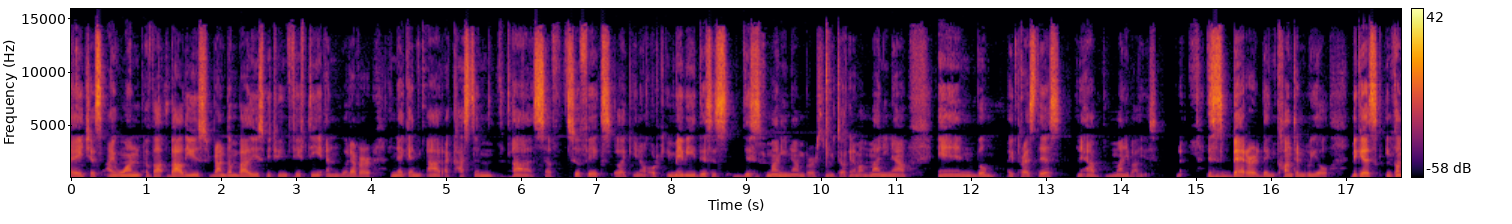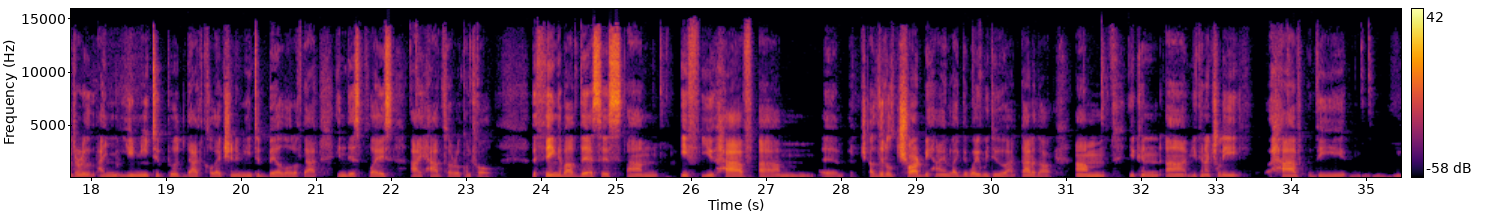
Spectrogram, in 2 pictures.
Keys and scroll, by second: 1.2 0, 3.0 Tab, 5.5 Right, 7.8 BackSpace, 8.3 shift+Tab, 10.2 shift+4, 26.0 shift+Return, 31.5 super+/, 32.9 Escape.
